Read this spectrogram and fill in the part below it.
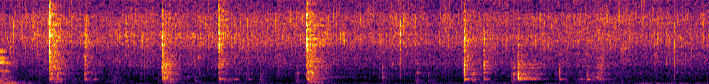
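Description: Onions sauté with quail and a pinch of salt in a pan, sizzling steadily while a spoon stirs through them with repeated scraping knocks, loud and close.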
